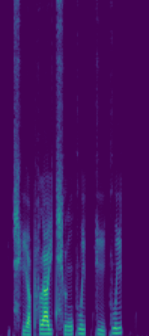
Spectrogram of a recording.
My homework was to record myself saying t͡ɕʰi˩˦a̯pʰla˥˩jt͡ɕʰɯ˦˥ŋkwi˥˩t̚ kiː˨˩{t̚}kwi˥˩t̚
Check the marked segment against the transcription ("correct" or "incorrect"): incorrect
